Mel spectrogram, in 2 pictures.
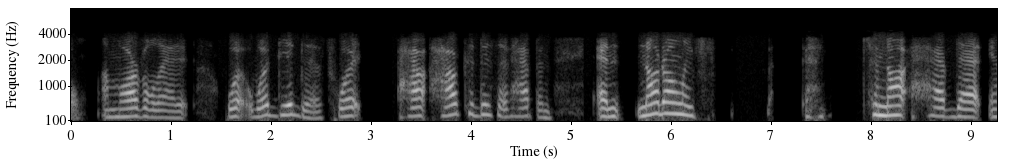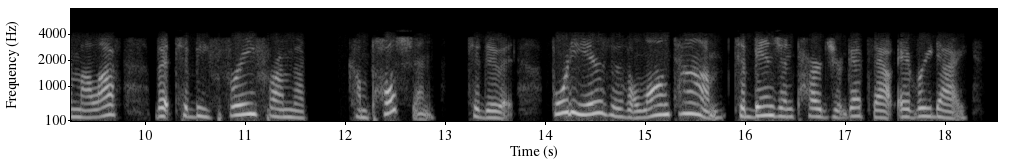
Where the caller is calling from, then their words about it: Arkansas, United States; I'm from Arkansas.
